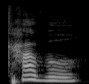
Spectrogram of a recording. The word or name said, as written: cavil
